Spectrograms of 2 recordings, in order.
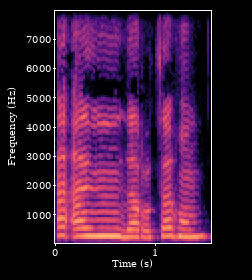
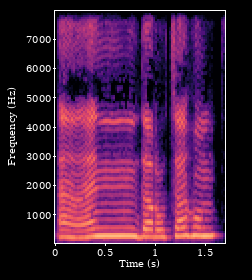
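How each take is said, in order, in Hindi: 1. दोनों हमज़े पूरे बोले जाते हैं, कोई अलिफ़ नहीं डाला जाता। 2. दूसरा हमज़ा नरम किया जाता है, कोई अलिफ़ नहीं डाला जाता। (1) "तहक़ीक़ बिला इदखाल" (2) "तहसील बिला इदखाल"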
